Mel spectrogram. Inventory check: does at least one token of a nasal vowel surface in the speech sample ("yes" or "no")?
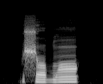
yes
